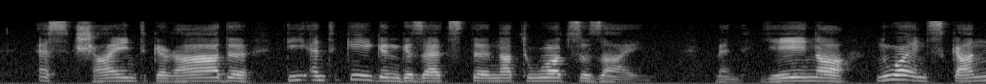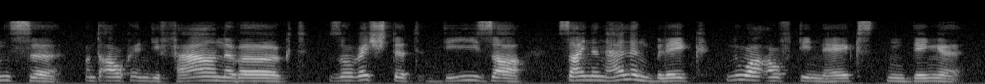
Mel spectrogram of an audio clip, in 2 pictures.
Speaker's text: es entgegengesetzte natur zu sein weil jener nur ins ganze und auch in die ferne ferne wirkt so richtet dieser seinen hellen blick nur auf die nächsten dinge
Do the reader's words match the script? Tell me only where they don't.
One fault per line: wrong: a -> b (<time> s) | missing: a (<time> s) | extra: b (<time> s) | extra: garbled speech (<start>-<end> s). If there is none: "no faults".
extra: scheint gerade die (0.7 s)
wrong: weil -> wenn (7.1 s)
missing: ferne (12.3 s)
